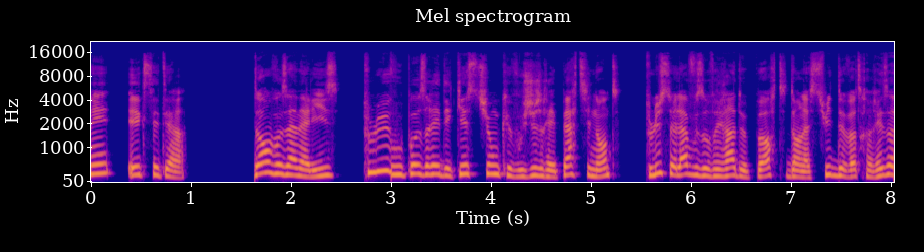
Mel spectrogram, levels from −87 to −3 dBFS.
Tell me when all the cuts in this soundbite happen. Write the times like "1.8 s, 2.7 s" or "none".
3.0 s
